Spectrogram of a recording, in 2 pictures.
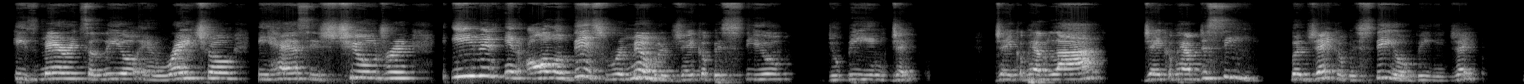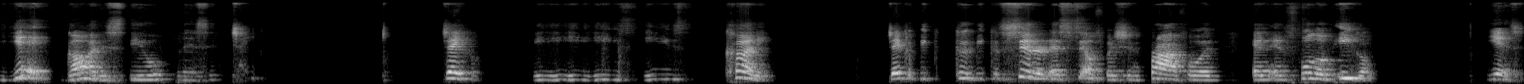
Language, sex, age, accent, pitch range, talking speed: English, female, 20-39, American, 215-275 Hz, 115 wpm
